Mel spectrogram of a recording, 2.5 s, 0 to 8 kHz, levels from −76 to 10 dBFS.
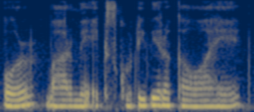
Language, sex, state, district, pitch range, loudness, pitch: Hindi, female, Arunachal Pradesh, Papum Pare, 165-185 Hz, -16 LUFS, 175 Hz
